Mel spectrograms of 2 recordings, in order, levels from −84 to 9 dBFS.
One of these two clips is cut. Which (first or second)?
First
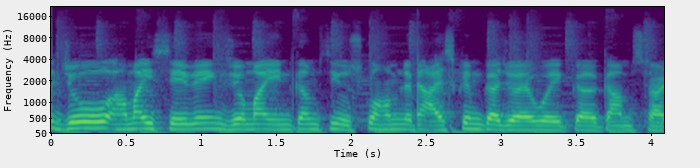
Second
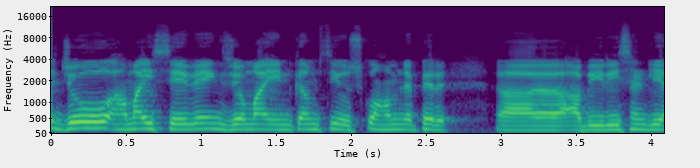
first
